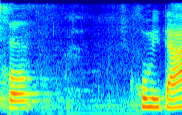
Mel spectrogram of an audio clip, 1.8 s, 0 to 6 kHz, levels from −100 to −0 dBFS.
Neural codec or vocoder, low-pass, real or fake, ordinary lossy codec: codec, 44.1 kHz, 2.6 kbps, SNAC; 5.4 kHz; fake; none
